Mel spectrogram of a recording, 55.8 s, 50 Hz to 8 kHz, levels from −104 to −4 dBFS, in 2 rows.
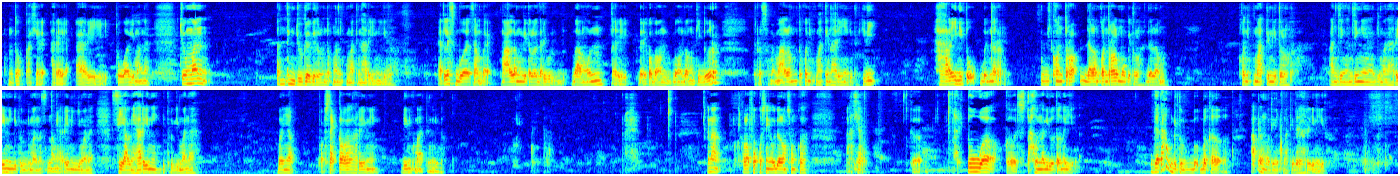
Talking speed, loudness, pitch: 115 wpm, -33 LUFS, 130 Hz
